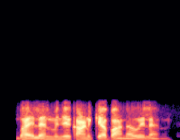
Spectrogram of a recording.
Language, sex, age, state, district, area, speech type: Goan Konkani, male, 18-30, Goa, Bardez, urban, conversation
